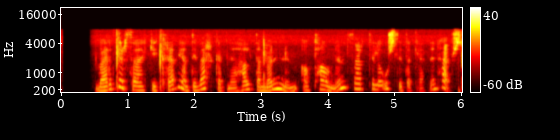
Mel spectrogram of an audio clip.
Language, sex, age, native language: Icelandic, female, 18-19, Icelandic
